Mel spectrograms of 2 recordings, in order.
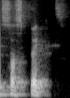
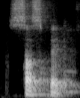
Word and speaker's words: suspect: second syllable for example you are the suspect so the first syllable has a noun suspect i suspect so is the second syllable it's like present and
